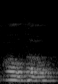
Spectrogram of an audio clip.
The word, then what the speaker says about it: although: Now we go down here, and it's the same with the although. The GH is not pronounced.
